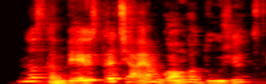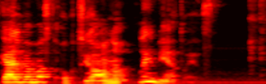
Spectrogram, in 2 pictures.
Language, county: Lithuanian, Vilnius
